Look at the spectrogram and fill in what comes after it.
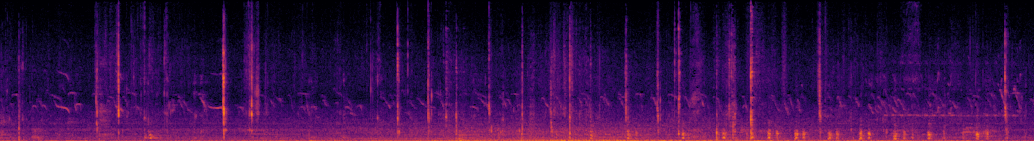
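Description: Crisp raw baby corn and okra being bitten and chewed, with sharp crunches now and then. Chickens cluck and small birds chirp in the background over a steady low hum.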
